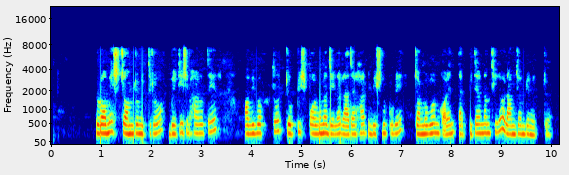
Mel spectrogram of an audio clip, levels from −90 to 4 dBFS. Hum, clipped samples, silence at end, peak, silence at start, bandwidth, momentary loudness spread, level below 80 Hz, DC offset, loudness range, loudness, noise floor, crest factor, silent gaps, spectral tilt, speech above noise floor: none; under 0.1%; 0.2 s; -2 dBFS; 0.9 s; 7.8 kHz; 9 LU; -54 dBFS; under 0.1%; 3 LU; -20 LUFS; -79 dBFS; 18 dB; none; -5 dB/octave; 60 dB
